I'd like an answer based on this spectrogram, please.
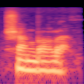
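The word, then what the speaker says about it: Shambhala: It is pronounced Shambala.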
